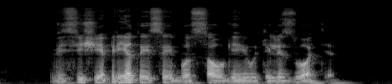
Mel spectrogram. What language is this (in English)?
Lithuanian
